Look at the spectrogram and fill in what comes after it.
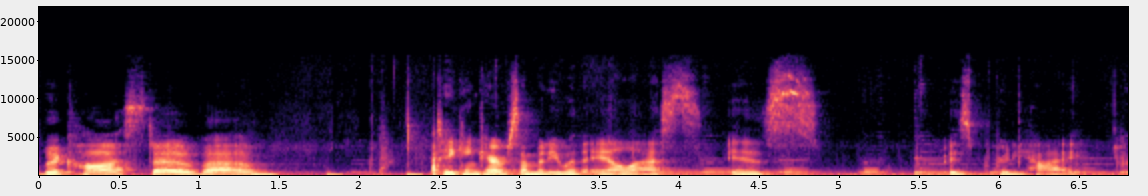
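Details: Adult speaker; Typical speech.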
